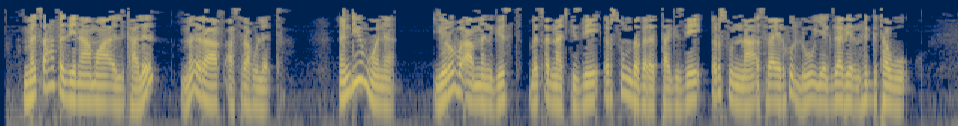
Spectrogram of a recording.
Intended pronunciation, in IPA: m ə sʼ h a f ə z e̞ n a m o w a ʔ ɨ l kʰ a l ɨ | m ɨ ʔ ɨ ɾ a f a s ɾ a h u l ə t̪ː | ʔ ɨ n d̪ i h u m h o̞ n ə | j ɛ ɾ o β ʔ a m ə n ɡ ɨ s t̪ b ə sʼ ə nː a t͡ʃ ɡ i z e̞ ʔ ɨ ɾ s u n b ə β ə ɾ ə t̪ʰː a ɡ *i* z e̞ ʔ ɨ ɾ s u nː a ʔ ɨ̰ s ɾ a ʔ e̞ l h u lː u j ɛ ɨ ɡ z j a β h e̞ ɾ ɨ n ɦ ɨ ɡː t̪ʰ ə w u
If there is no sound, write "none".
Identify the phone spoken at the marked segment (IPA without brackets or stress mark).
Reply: i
